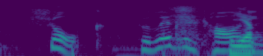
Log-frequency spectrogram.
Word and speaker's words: Shulk: Pronounced Shulk, who lives in Colony Yep, 9 together with his best friend and his childhood love interest.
